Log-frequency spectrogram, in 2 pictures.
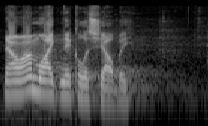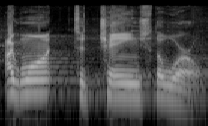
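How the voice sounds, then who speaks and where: American guy at a conference podium, slightly high voice, measured speechmaking with pauses, big echoey hall. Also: animated, a bit bright. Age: 50s. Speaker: keynote speaker. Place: large conference hall stage, indoors. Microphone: podium microphone. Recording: reverberant hall sound.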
